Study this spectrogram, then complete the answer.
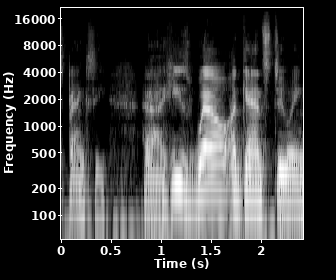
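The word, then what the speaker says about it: Banksy: can how do you say it beny it's Banky uh he's well against doing his art for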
